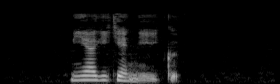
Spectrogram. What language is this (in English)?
Japanese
